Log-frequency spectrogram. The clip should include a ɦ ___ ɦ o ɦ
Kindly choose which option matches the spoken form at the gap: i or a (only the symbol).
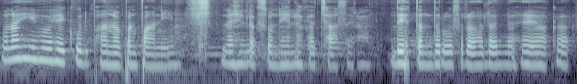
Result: i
